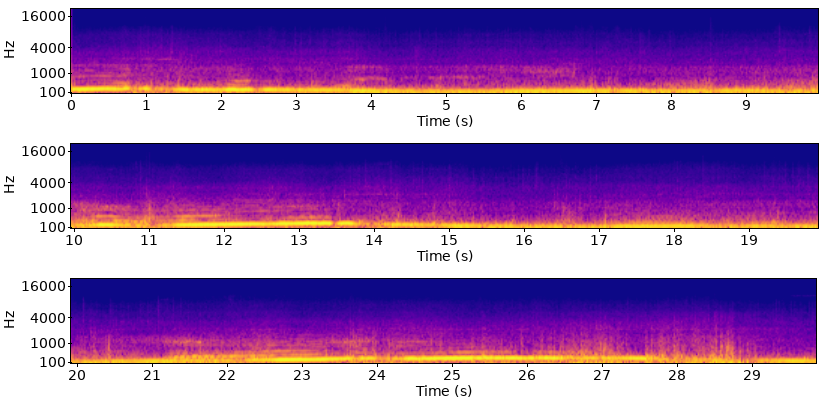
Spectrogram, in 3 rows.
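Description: K24 four-cylinder engine of a swapped Honda Civic EP3, heard from inside the cabin while the car is driven hard: it runs at a steady middling pitch, revs up a little after ten seconds in and falls back, then revs up again past twenty seconds, holds high for a few seconds and drops off near the end.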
